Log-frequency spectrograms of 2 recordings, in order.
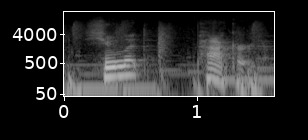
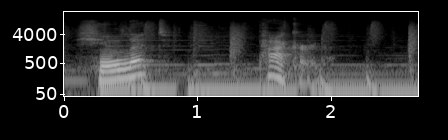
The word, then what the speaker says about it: Hewlett Packard: a little bit of a tongue twister it's pronounced Hewlett Packard Hewlett Packard Hewlett Packard Hewlett Packard or also for short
